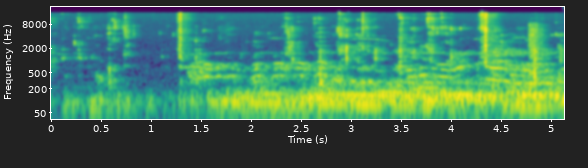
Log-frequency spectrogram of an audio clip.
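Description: Close-up wet chewing and lip-smacking of a person eating a mouthful of fried instant noodles, with many short sharp smacks and clicks. The mouth sounds grow louder about a second in.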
